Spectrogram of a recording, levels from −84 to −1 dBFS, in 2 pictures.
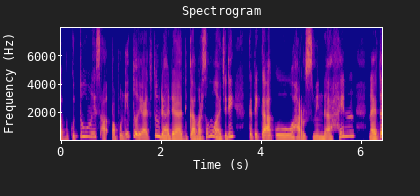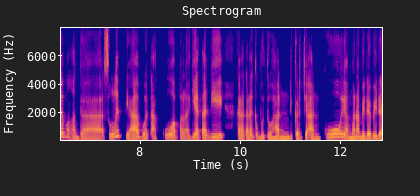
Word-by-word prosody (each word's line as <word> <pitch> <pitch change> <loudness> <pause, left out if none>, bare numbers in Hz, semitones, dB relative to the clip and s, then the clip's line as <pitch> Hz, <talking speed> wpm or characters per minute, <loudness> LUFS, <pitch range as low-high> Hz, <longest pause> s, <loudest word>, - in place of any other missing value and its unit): buku 150 +2 -10
tulis 290 -2 -5
apa 170 +2 -5
pun 200 - -5
itu - - -6
ya, 145 0 0
itu - - -13
tuh 345 - +2
udah 185 - +2
ada 170 -1 +3 0.2
di - - -11
kamar 165 +1 +2
semua. 275 - -2
Jadi 280 - -1 0.3
ketika 225 -1 0
aku 205 +2 -1
harus 195 0 -1
mindahin, 185 - -2 0.5
nah 180 - +4
itu 165 - -3
emang 265 -7 -6
agak 145 -4 -1
sulit 255 +10 +3
ya 160 +9 +5
buat 165 -2 -2
aku. 145 +6 -6 0.2
Apalagi 150 +5 0
ya - - -4
tadi 195 +6 +1 0.4
kadang-kadang 170 +4 +1
kebutuhan 175 +1 0 0.2
di - - -4
kerjaanku 175 +9 +2
yang 190 -5 +3
mana 200 +4 +4
beda-beda 165 0 +6
180 Hz, 170 wpm, -25 LUFS, 165-215 Hz, 0.5 s, beda-beda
